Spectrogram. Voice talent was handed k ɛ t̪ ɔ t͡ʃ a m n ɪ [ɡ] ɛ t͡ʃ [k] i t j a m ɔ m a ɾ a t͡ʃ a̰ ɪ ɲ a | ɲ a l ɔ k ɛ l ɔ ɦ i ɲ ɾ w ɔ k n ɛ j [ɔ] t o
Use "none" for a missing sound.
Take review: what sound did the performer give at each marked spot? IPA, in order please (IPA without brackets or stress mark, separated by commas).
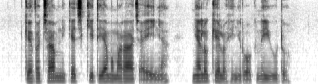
k, k, u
